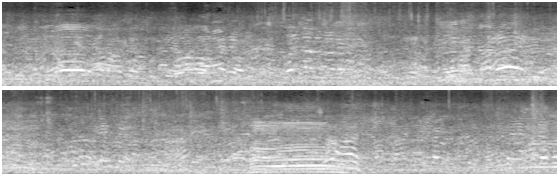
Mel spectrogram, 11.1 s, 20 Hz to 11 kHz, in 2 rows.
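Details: Lean milch cows traded at Ambari haat on 21 October 2025; near the end one cow gives a single deep, arched moo about a second long, between stretches of men talking prices in a noisy crowd.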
